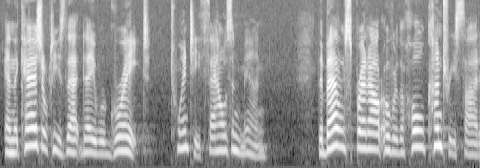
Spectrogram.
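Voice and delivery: solemn Bible reading voice; scripture reading. Acted. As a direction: read the passage out to the congregation. Reads scripture aloud.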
